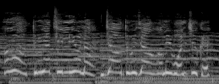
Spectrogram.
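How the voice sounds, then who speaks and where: Brief: squeaky, lecturing mum played by a woman, rapid, over light music. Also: fairly even intonation. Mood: scolding. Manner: nagging, lecturing. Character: scolding village mother, shrill and blunt.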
